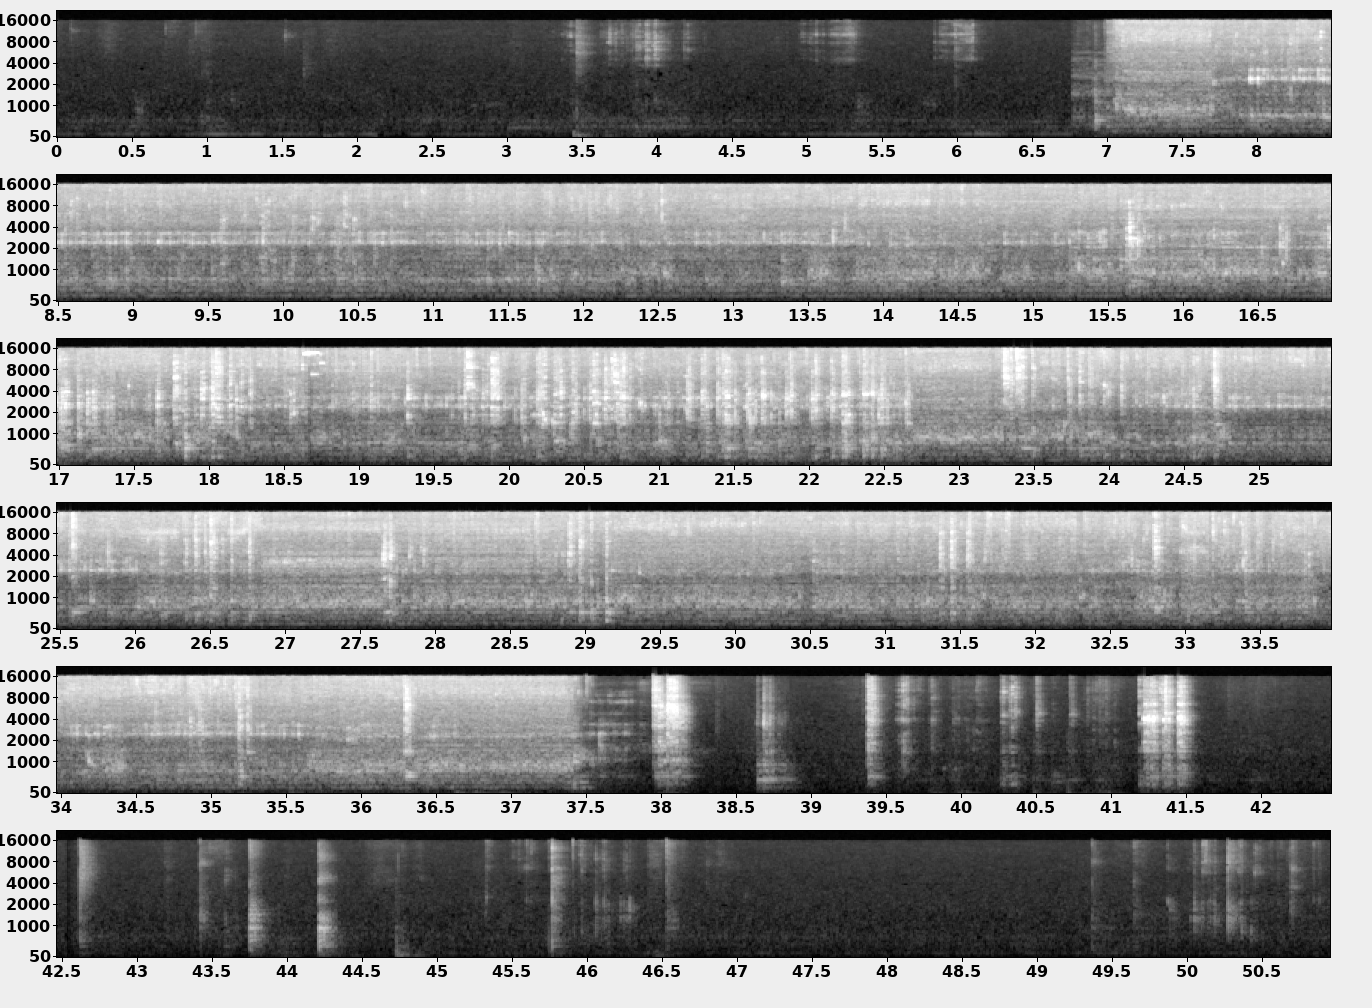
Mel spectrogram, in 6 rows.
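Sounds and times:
paintbrush scrubbing plastic: 15.2 - 22.8
plastic clattering against basin: 16.6 - 22.7.

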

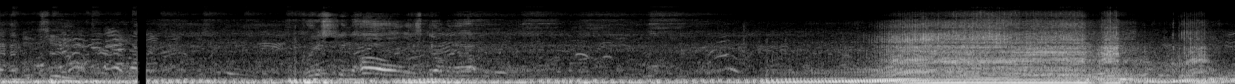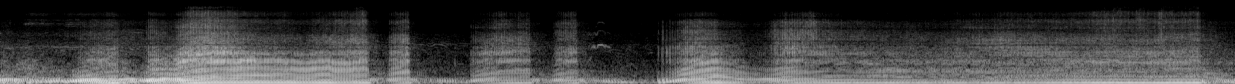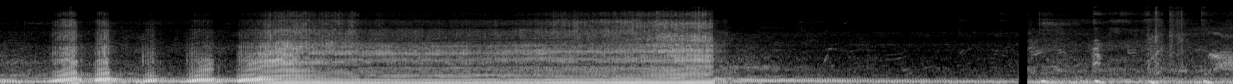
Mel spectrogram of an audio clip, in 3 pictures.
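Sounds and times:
engine revving hard: 7.7 - 18.3, 18.9 - 32.8.

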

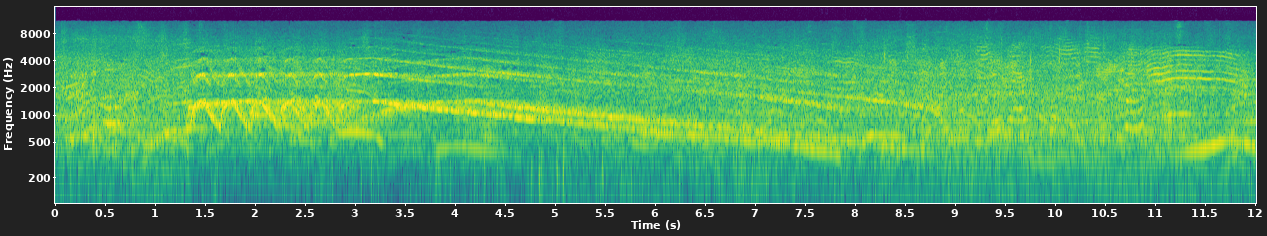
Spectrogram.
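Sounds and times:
vehicle siren wailing: 1.3 - 9.6, 10.8 - 12.0.

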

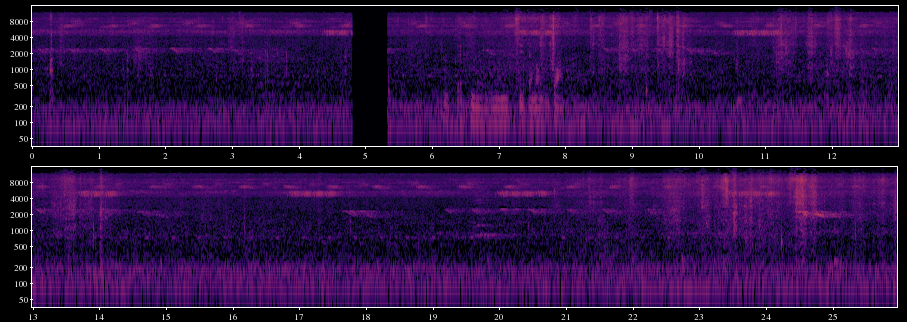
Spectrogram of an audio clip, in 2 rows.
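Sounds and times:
insects chirping: 5.4 - 25.9
steady low background hum: 5.4 - 25.9.

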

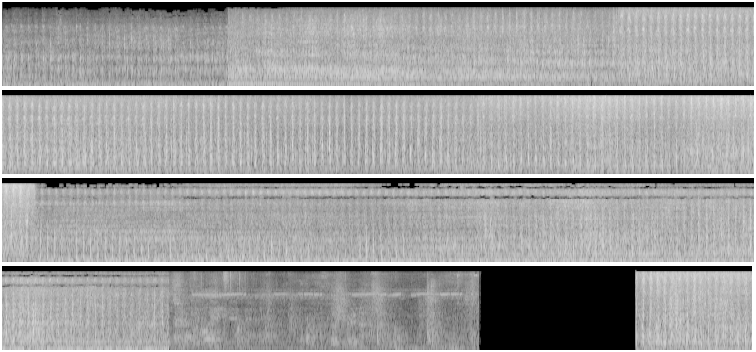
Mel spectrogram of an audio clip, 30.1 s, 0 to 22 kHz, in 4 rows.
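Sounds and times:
helicopter rotor beating: 0.0 - 27.3, 28.9 - 30.0.

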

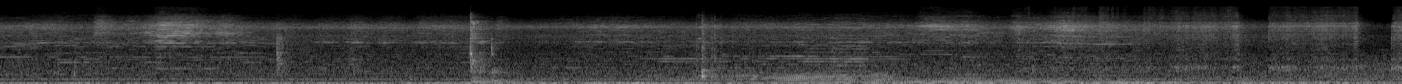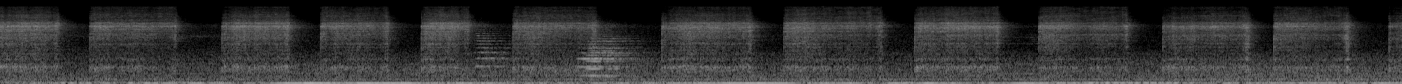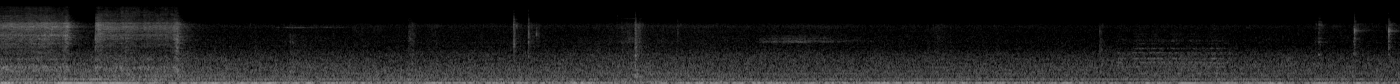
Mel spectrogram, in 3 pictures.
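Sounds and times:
welding arc crackling and hissing: 8.5 - 30.0.

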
